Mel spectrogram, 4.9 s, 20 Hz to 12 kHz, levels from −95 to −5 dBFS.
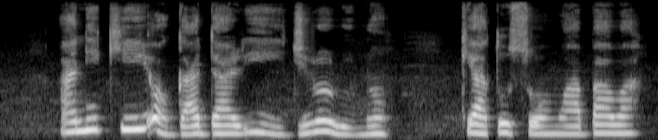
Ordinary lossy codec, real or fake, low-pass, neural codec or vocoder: none; real; 10.8 kHz; none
